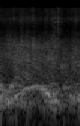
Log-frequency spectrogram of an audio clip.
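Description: Fancy pigeons coo at a pigeon farm in Faridpur, a low, wavering throaty call rising and falling close by over a faint background hum.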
